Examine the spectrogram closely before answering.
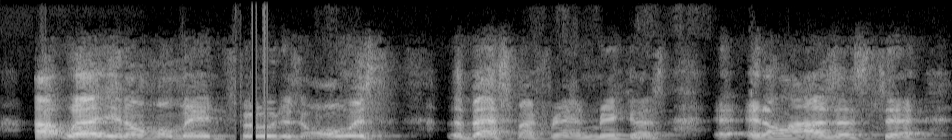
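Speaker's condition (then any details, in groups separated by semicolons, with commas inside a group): Quadriplegic cerebral palsy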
